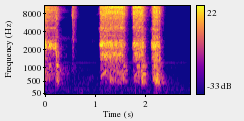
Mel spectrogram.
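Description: A threaded screw is loosened with a Lotus hand tool on an APC UPS backup power unit, giving a short ratcheting burst, a quick click, then three longer close ratchet runs with brief pauses between them.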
